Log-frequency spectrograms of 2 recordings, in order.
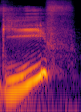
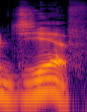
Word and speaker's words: GIF: Is it pronounced geef or jif? Oh, okay. Granted, I have no opinion about how it's supposed to be pronounced, but the hard G is technically correct.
